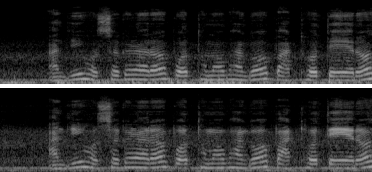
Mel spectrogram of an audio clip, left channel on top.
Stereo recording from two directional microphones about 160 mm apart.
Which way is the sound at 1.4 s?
50° left (ahead or behind).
